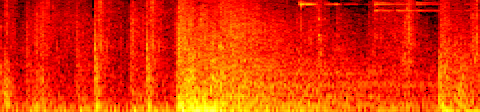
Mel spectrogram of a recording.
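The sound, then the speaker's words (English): Gunfire in the Fallout video game: a loud volley of rapid, overlapping shots with sharp cracks and a heavy low thump near the middle, continuing as a dense, sustained barrage with no talking. “why the fuck are you shooting at me?”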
